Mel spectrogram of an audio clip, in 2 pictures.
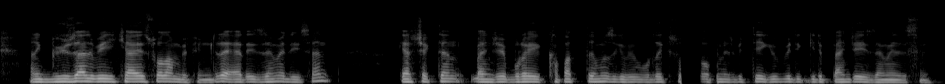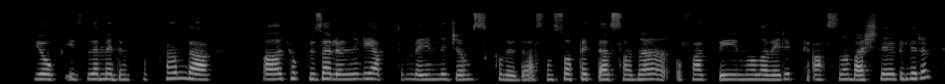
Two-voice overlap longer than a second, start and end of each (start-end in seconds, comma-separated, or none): none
